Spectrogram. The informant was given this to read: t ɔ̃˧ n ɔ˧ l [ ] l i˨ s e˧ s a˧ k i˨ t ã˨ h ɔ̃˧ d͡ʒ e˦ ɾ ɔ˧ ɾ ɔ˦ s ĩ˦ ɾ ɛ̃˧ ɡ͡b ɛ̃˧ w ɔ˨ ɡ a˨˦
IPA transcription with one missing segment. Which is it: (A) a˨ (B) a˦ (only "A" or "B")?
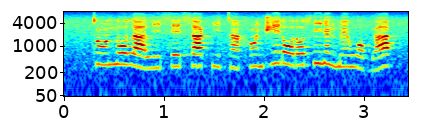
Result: A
